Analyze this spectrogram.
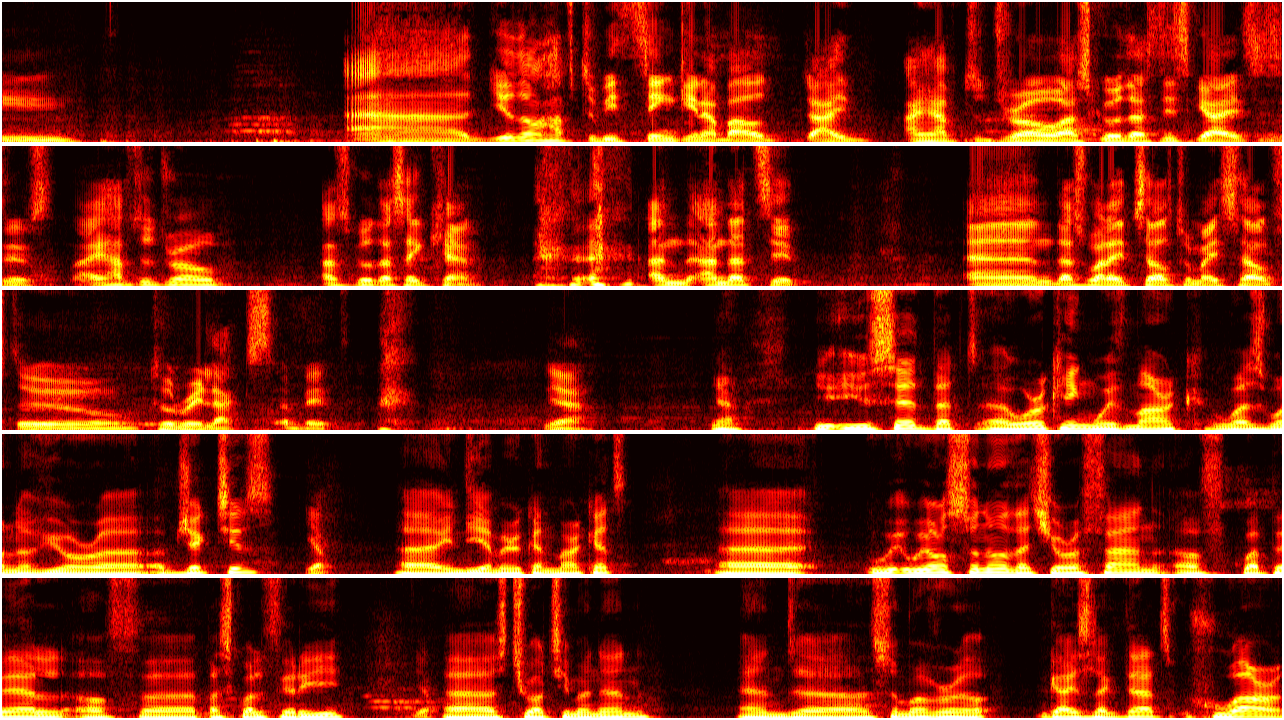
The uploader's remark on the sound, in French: Au cours du Paris Fan Festival qui se tenait au mois d'avril passé. Au cours du Paris Fan Festival qui se tenait au mois d'avril passé.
